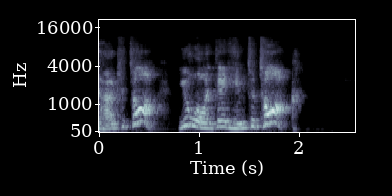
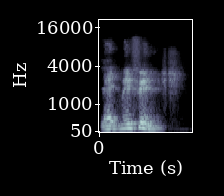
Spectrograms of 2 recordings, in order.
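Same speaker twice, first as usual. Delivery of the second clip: quietly imitating a calm wife, softer and lower; a gentle, patient hold-on; 4 semitones lower, 5 dB quieter than usual. Wife calmly asks husband Richard to let her finish, softly imitated. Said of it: "she would very calmly say".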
